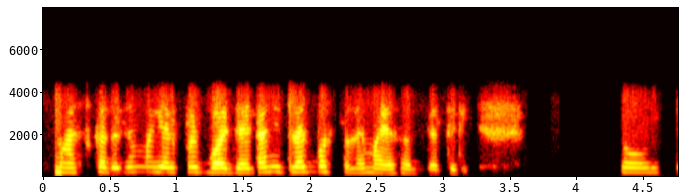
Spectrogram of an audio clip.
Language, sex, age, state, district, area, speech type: Goan Konkani, female, 18-30, Goa, Tiswadi, rural, conversation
